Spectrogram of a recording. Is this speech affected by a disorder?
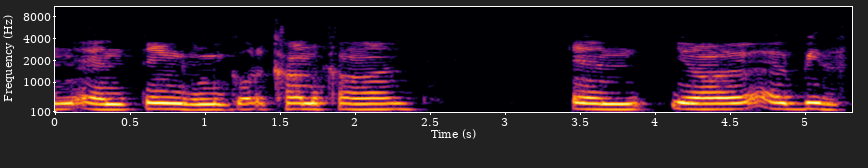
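Yes: cerebral palsy; from birth.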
